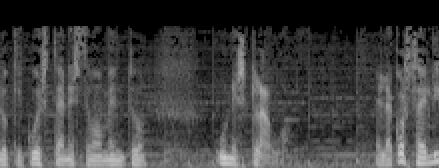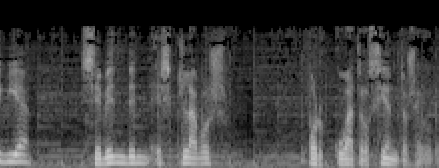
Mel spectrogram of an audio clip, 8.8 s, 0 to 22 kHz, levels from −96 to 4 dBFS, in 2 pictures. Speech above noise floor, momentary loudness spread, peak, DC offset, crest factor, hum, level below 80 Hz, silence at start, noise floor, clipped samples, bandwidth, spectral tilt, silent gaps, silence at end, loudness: 23 dB; 18 LU; -8 dBFS; under 0.1%; 20 dB; none; -54 dBFS; 0 s; -48 dBFS; under 0.1%; 11.5 kHz; -5.5 dB/octave; none; 0 s; -26 LUFS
